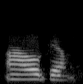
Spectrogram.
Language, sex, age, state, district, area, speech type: Telugu, female, 30-45, Andhra Pradesh, Palnadu, urban, conversation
